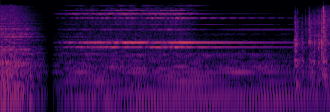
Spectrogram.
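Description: A telephone bell rings loud and unbroken, with a single brief pause near the start before the ringing carries on.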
